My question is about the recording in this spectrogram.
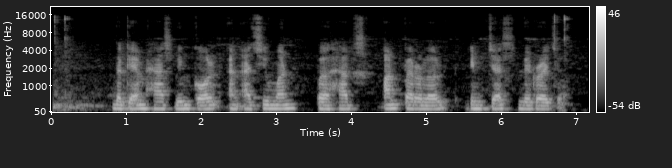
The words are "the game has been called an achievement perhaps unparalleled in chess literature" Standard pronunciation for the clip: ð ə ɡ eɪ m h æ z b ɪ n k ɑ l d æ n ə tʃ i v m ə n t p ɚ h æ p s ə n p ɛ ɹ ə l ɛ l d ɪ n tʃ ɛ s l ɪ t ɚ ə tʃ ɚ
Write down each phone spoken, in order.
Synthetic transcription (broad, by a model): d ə ɡ eɪ m h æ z b ɪ n k ɑ l d æ n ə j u m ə n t p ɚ h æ p s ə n p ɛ ɹ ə l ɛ l ɪ n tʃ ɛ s l ɪ t ɚ ə tʃ ɚ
